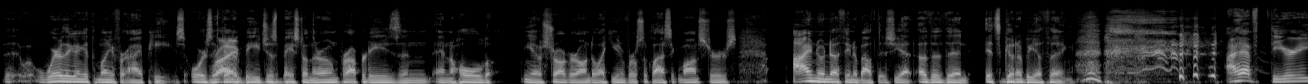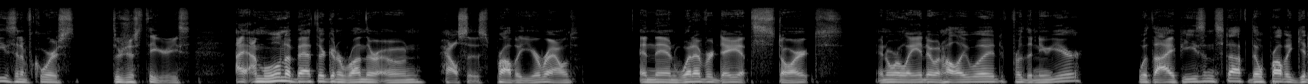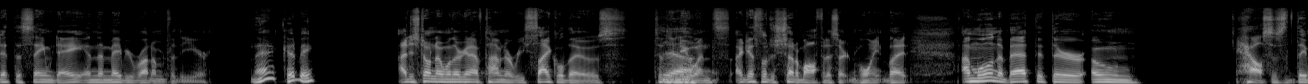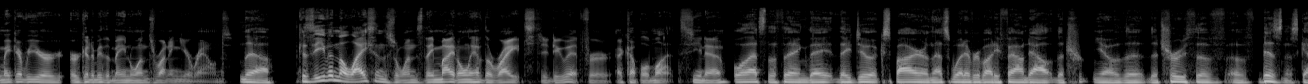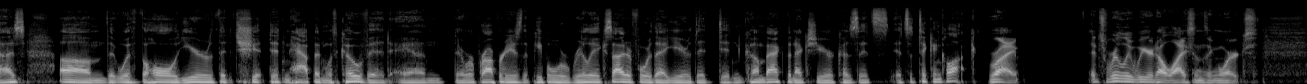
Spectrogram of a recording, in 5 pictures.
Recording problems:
none

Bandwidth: 14.5 kHz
